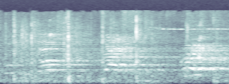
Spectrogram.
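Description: A basketball bouncing on a hard floor a few times, with faint voices in the background.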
